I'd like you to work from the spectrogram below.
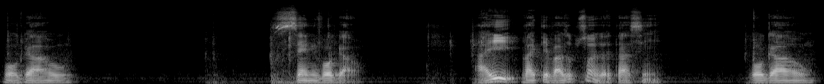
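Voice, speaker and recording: A man's voice: low-pitched, fairly even intonation, slow pace, pauses often, a little hiss or hum. A man teaching an online lesson, emphatic and colloquial, thinking aloud as he explains.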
